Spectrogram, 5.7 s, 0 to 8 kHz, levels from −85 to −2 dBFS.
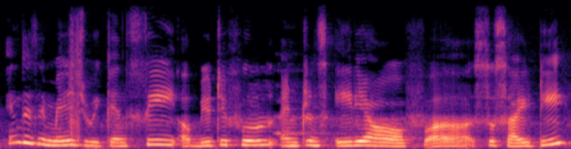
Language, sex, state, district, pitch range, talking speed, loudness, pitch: English, female, Gujarat, Valsad, 195-240 Hz, 135 wpm, -16 LUFS, 220 Hz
